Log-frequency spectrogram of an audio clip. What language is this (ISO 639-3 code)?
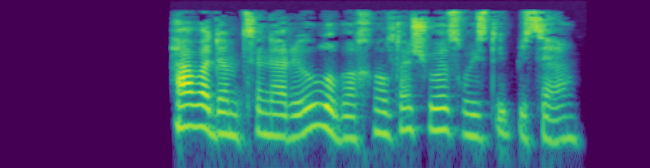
kat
